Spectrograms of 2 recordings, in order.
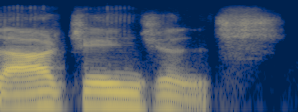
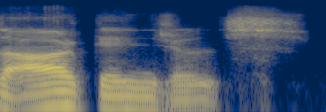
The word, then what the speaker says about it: archangels: A lot of people still read it as archangels, but actually you're supposed to read it as archangels.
